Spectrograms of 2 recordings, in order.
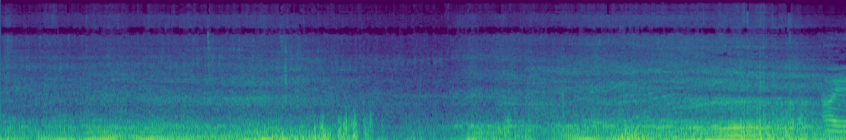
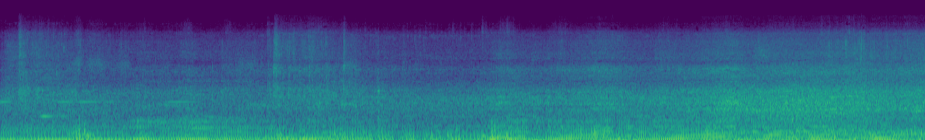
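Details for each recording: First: Suzuki Cappuccino on a test drive with a suspected boost leak: engine pulls, then revs stumble, hiccup and surge unevenly under throttle; hissing gone after a line swap, possible misfire, cause not confirmed. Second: Suzuki Cappuccino kei car on a test drive after vacuum line replacement: even engine drone under road and wind noise, pulling steadily with no stumble or hiccup; hesitation appears fixed.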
